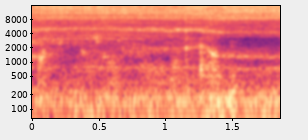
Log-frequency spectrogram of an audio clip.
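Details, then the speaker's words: Toilet fill valve with a broken seal under its cap, barely audible: a faint, steady hiss of water running without shutting off, leaking enough to run up a 10,000-gallon water bill; fixed by replacing the fill valve. "you can see it's the seal underneath this cap is broken. That's a considerable amount of money, water leaking out of there."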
